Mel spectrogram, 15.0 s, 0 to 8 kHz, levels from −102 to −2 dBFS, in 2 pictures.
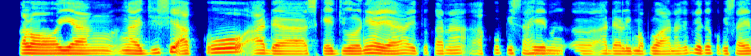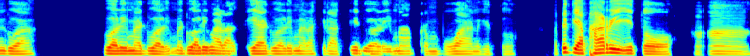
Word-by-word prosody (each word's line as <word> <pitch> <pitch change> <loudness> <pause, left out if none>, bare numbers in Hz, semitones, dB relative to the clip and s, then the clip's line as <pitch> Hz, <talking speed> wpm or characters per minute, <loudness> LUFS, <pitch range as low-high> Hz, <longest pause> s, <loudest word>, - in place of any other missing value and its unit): Kalau 165 -2 +5
yang 160 -2 +2
ngaji 155 +3 0
sih 190 - +2
aku 205 +8 +2
ada 145 -4 -1
schedule-nya 145 +4 0
ya 145 -1 +3
itu 155 -1 -6
karena 165 +2 -6 0.2
aku 175 +4 -12
pisahin, 160 -1 -2
eee, 150 0 -10
ada 150 -1 -4
50 145 0 -2
anak 145 +3 -6
itu 190 - -11
jadi 175 - -1
aku 170 - -15
pisahin 150 +1 -2
dua 140 0 -2 0.7
dua 155 -1 +4
lima 150 -1 +2
dua 150 -2 +1
lima 155 +3 -6
dua 160 -2 +3
lima 160 -2 +2
la 145 - -4 0.2
iya 150 -1 +2
25 145 0 -3
laki-laki 145 +2 -7
25 140 0 -5
perempuan 135 -1 -7
gitu 130 0 -17 0.4
tapi 225 - +4
tiap 185 -6 +6
hari 185 -2 +7
itu, 145 -3 -3 0.5
heeh. 135 -1 -8
150 Hz, 155 wpm, -22 LUFS, 145-160 Hz, 0.7 s, hari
